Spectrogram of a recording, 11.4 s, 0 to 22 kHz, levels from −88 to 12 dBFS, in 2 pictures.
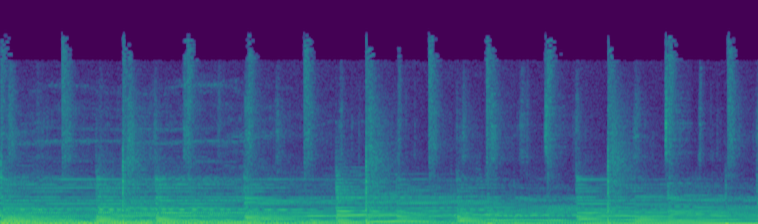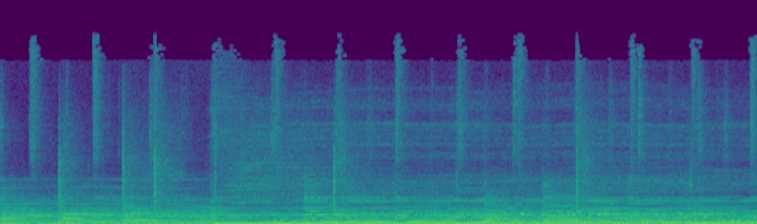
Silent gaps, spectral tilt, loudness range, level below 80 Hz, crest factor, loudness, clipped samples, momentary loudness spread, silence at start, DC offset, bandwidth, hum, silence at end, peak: none; -6.5 dB/octave; 3 LU; -24 dBFS; 14 dB; -17 LUFS; under 0.1%; 4 LU; 0 s; under 0.1%; 19 kHz; none; 0 s; -2 dBFS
